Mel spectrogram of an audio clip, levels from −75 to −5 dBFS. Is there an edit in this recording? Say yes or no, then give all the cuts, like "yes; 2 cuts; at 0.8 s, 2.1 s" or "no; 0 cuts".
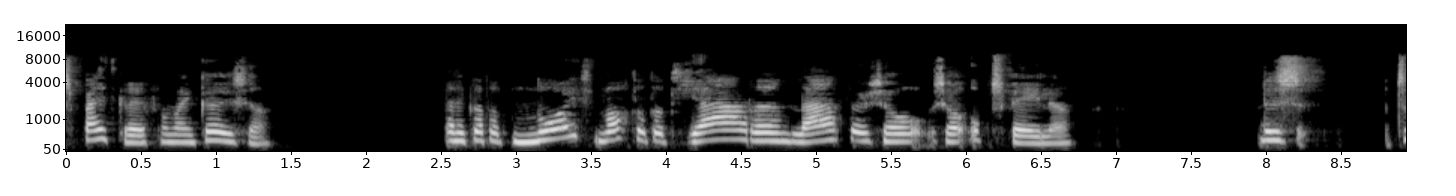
no; 0 cuts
